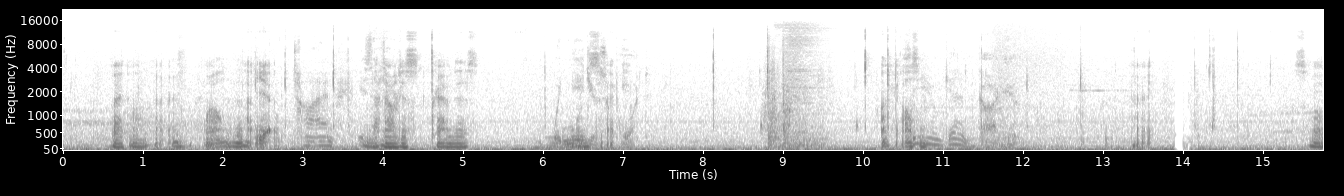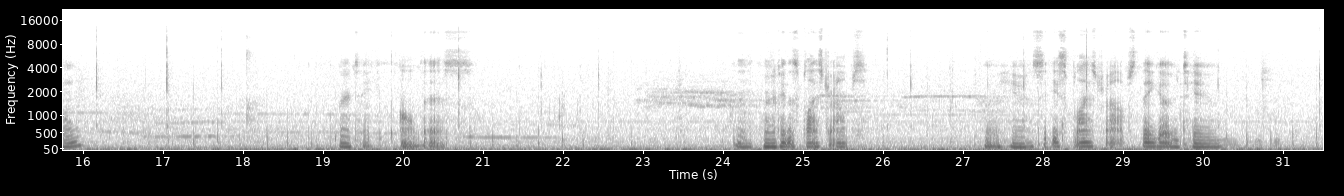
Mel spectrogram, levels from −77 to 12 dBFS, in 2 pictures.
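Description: At 13.90 s the sound gives way to a decaying buzz-like continuation lasting about 160 ms, followed by roughly 60 ms of silence, and resumes at 14.07 s with 160 ms absent. This is likely a long network dropout, where the receiver concealed missing packets before giving up.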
